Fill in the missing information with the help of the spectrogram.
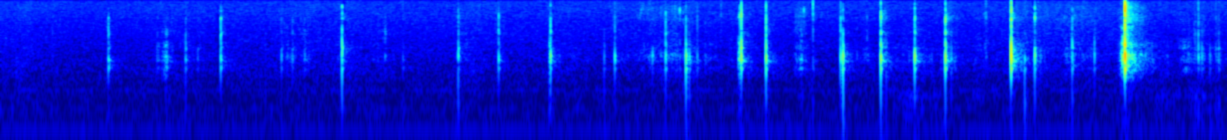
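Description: A hand taps and scratches an apparently empty clear plastic bottle, with a white cap and a teal printed design, using fingertips and nails. Thirteen short, crisp clicks come at an irregular pace over soft scratchy rustling and a faint low hum. The taps grow louder toward the end.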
